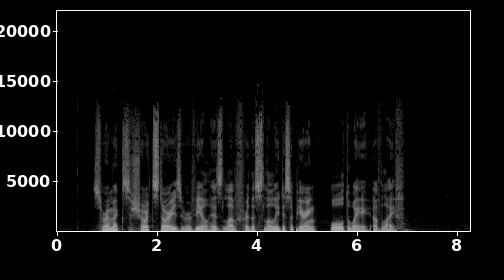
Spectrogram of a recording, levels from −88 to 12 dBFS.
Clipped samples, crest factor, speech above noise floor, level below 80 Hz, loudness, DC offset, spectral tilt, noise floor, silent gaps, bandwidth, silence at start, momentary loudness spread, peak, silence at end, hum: under 0.1%; 18 dB; 50 dB; -48 dBFS; -29 LUFS; under 0.1%; -5.5 dB/octave; -78 dBFS; none; 13 kHz; 0.75 s; 8 LU; -10 dBFS; 1.3 s; none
